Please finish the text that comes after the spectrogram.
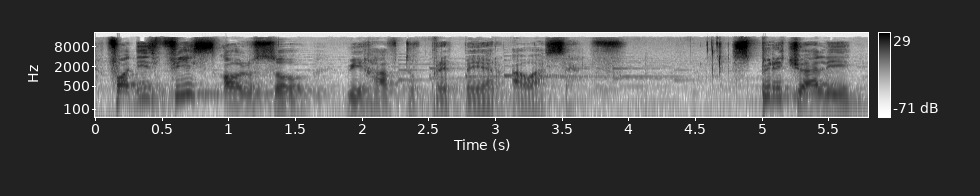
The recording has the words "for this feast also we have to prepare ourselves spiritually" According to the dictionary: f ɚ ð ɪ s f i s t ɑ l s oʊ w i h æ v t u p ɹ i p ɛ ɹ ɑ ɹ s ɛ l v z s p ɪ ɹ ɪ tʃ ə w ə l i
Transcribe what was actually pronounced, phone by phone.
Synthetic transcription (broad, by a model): f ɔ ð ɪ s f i s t ɑ l s oʊ w i h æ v t u p ɹ i p ɛ ɹ ɑ w s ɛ l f s p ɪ ɹ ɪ tʃ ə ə l i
